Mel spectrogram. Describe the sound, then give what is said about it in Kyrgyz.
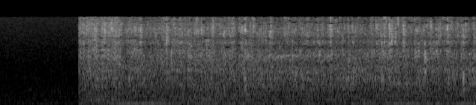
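Water rushes into empty containers at a small guesthouse after the supply returns from an outage. After a quiet start it begins abruptly and loudly, then continues as a steady, dense gush. “Эми суу берилери менен ал бош идиштерди толтуруу менен алек.”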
